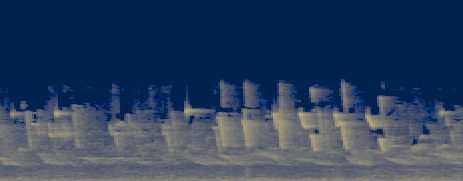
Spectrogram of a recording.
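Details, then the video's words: Saffron finch in a song competition show, delivering a fast run of bright, high chirps and downward-sweeping notes, growing louder and more distinct toward the middle, about three notes per second. "canario da terra Top Show"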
